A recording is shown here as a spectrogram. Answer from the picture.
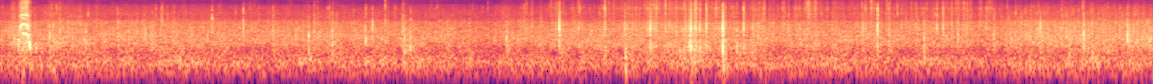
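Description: Light rain falling on the ground and leaves, a faint steady patter dotted with scattered sharp ticks of drops, denser about nine seconds in. A brief, loud, wavering high-pitched sound stands out just after the start.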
